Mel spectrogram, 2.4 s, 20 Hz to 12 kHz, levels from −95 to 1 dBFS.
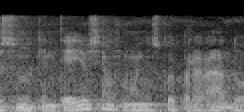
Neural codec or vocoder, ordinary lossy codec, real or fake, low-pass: none; MP3, 96 kbps; real; 7.2 kHz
